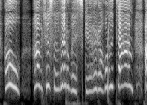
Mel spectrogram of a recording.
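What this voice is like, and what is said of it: Scared, afraid character voice. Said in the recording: “scary voice. Oh, I mean, or your very afraid voice”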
